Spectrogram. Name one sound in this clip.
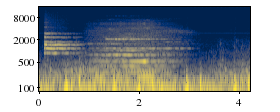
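A magical shimmering chime rings out and fades.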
